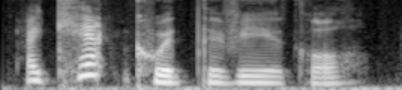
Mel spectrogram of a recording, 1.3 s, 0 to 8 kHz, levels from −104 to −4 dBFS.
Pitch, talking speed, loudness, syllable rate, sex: 190 Hz, 225 wpm, -20 LUFS, 6.3 syllables/s, female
